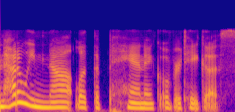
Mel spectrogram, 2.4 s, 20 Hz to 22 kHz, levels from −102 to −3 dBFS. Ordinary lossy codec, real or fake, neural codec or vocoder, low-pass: Opus, 64 kbps; real; none; 7.2 kHz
